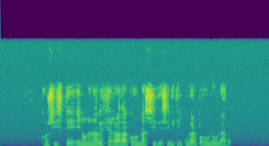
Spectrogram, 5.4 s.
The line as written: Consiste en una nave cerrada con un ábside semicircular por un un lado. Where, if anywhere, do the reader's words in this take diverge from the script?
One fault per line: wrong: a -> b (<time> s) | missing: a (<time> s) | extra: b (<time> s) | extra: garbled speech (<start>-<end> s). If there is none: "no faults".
no faults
